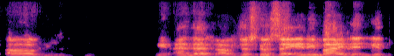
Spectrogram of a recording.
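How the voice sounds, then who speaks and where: Man hosting, mid-pitched voice. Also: normal speed, fairly bright tone, low-quality recording. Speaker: meeting host. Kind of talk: informal hosting and announcements. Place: meeting room.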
